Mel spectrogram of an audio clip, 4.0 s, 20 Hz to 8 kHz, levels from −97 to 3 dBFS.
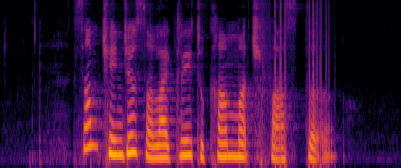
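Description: From 2.75 to 3.44 s the speech is torn by processor overload crackle. The processor fell behind and missed dozens of deadlines in a row. Each miss drops a tiny slice to silence, which fits buffers of roughly 2 ms. The hard-edged gaps merge into gritty crackling.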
